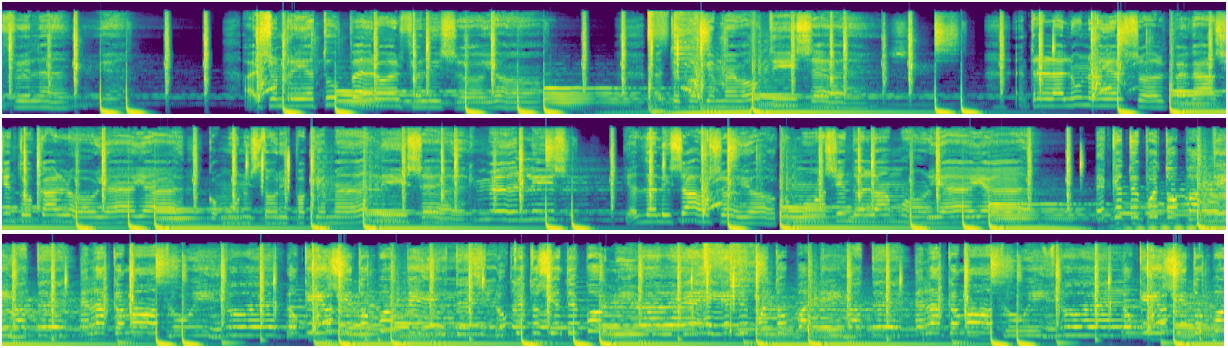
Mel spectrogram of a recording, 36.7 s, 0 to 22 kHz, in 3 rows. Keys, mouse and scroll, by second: 12.8-13.4 middle drag, 14.8 click, 15.5-16.0 scroll down 1, 16.0-16.6 middle click, 17.2-20.0 drag, 20.2 scroll up 1, 20.8-21.8 middle drag, 22.4-25.9 drag, 29.6-30.5 middle drag, 31.6-35.0 drag.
